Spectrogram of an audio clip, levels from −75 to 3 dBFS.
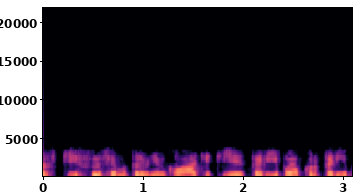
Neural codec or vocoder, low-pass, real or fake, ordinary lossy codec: codec, 16 kHz, 2 kbps, X-Codec, WavLM features, trained on Multilingual LibriSpeech; 3.6 kHz; fake; MP3, 32 kbps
